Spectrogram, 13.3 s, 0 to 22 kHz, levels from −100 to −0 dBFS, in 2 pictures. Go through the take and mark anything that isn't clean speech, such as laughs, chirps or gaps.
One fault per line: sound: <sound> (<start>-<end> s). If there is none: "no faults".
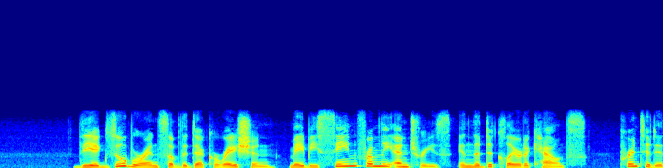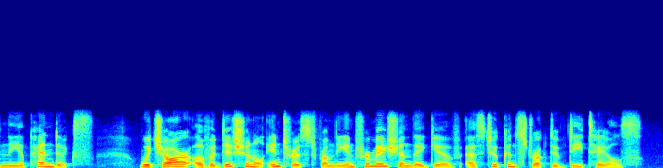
no faults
